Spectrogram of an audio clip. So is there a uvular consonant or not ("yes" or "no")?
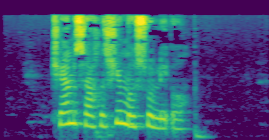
yes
